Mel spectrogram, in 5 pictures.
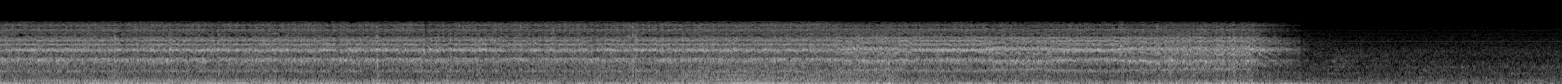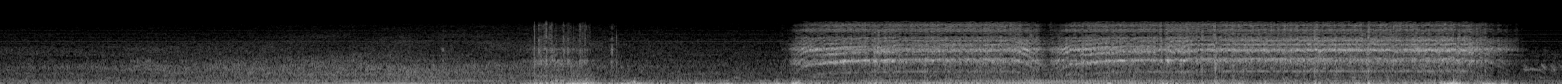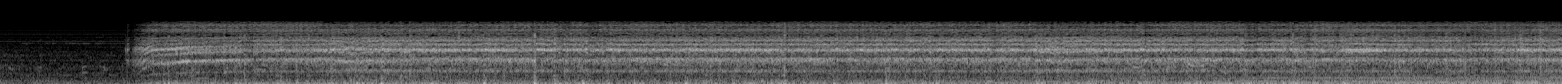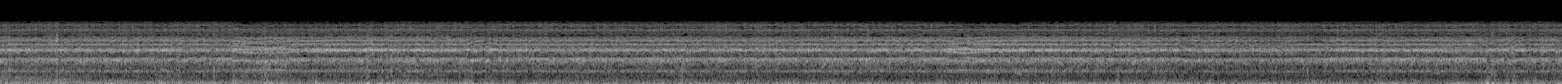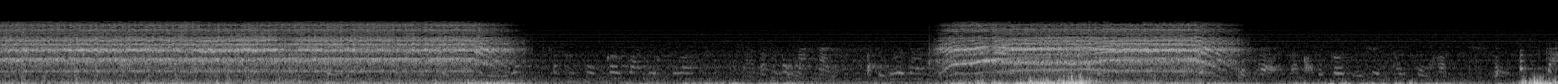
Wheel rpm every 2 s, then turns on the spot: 160, 160, 160, 160, 160, 160, 40, 0, 0, 0, 10, 30, 140, 140, 160, 30, 90, 160, 160, 160, 160, 160, 160, 160, 160, 160, 160, 160, 160, 160, 160, 160, 160, 100, 0, 10, 150, 40, 0.
20-22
